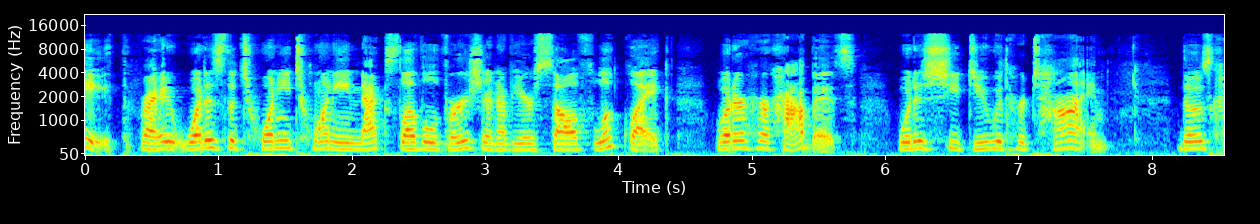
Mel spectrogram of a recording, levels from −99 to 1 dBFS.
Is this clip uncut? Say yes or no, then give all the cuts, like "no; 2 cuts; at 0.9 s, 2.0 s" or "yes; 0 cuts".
yes; 0 cuts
